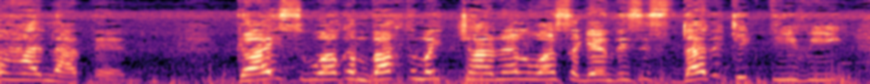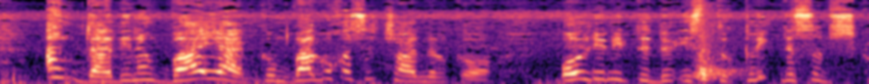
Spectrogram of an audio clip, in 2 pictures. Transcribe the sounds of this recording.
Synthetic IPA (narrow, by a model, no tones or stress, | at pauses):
ɐɦanaːt̪ɪnɡajswɛlkɐmbak̚t̪ʊmɐjt͡ʃanɛlwɐnsɐɡɛnd̪ɪsɪsd̪ad̪ɪt̪ɪk̚t̪iviʔɐŋd̪aːd̪ɪnɐŋbaːjɐnkʊŋbaːɡo̞kɐsɐt͡ʃanɛlko̞ | ʔold̪inɪt̪ud̪ʊʔɪst̪ʊklɪk̚d̪ɐsɐbsk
